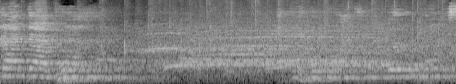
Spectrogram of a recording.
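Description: A crowd at a club stunt cheerleading performance cheers and shouts in reply to a question, in two swells of whooping voices with a quieter gap between, fairly loud, with other voices mixed in.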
